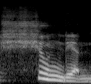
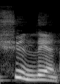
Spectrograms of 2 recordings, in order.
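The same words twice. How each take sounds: First: It begins with a Russian 'shch' sound. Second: It begins with a soft Mandarin 'x' sound. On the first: The speaker calls it wrong. "а как бы «щ», больше как «xunlian»" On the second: The speaker calls it right. "он произносит его как не «xunlian»"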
